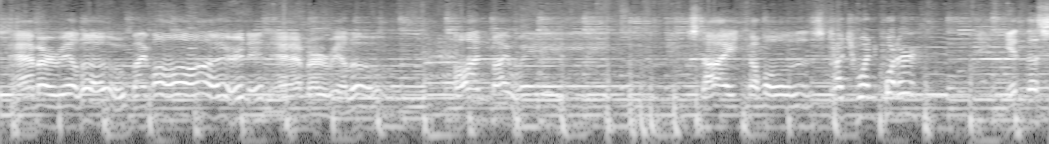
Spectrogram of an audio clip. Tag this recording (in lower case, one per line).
male singing
music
